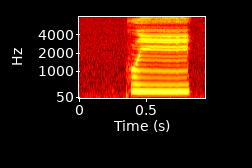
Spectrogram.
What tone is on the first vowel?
high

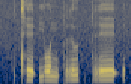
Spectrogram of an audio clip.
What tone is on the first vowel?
low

